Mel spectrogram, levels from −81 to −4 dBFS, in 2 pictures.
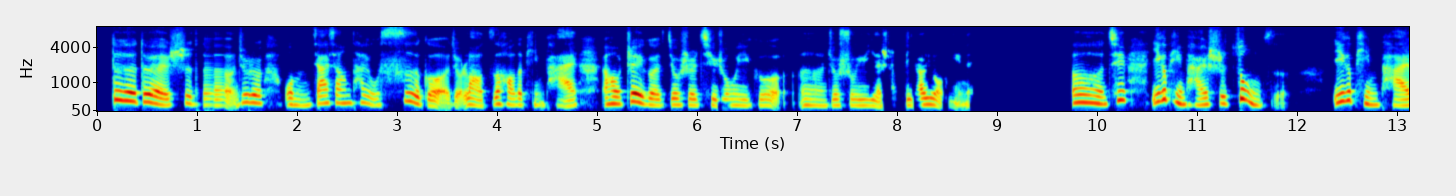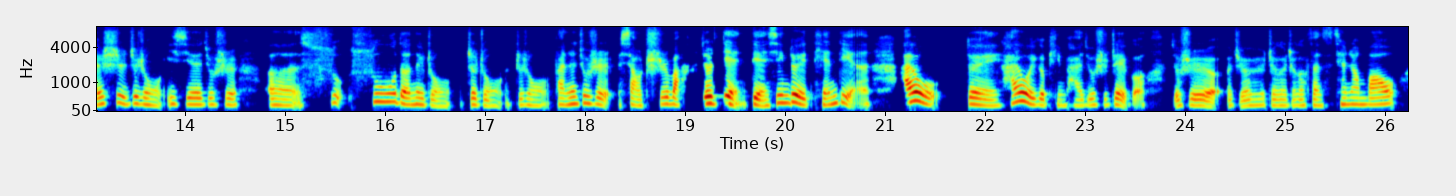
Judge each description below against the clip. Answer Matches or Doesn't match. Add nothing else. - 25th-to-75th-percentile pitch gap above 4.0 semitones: Matches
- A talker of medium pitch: Matches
